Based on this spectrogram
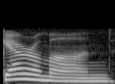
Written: Garamond

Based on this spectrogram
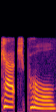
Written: catchpoll

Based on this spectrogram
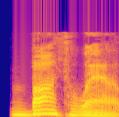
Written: Bothwell

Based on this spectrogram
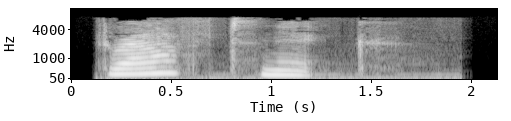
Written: draftnik

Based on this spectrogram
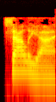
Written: salii

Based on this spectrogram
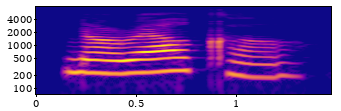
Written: Norelco

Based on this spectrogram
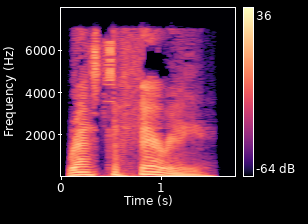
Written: Rastafari

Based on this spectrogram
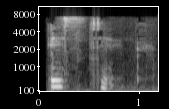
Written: istic

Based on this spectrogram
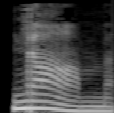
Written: Nam

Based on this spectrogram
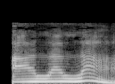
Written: alala

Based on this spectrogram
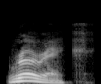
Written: rurik

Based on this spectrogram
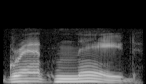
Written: grant-in-aid

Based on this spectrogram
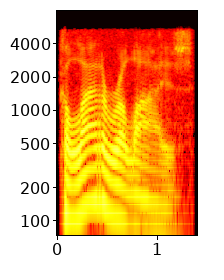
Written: collateralize

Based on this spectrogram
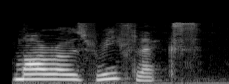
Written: moros reflex

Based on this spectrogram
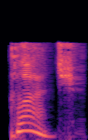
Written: clutcher

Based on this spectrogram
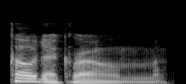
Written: Kodachrome

